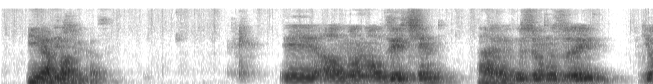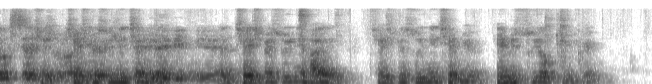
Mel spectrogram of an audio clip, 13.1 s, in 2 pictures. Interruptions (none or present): present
